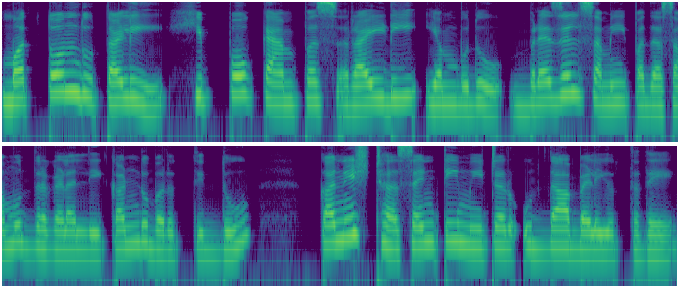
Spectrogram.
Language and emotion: Kannada, neutral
